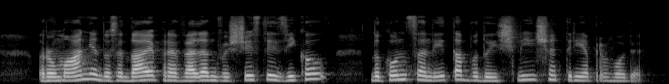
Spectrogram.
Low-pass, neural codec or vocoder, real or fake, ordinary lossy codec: 9.9 kHz; autoencoder, 22.05 kHz, a latent of 192 numbers a frame, VITS, trained on one speaker; fake; none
